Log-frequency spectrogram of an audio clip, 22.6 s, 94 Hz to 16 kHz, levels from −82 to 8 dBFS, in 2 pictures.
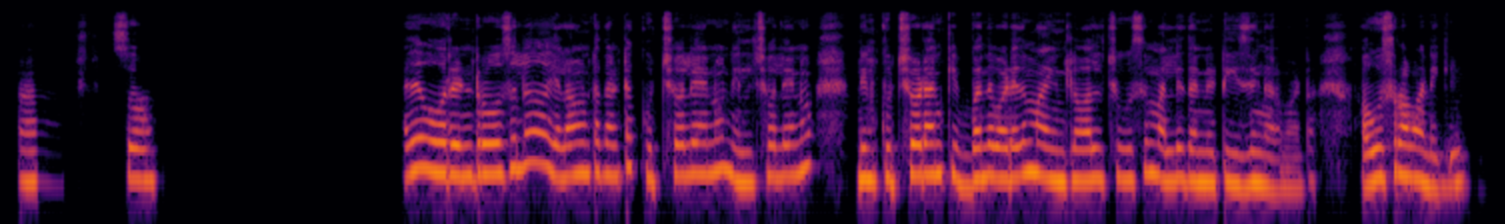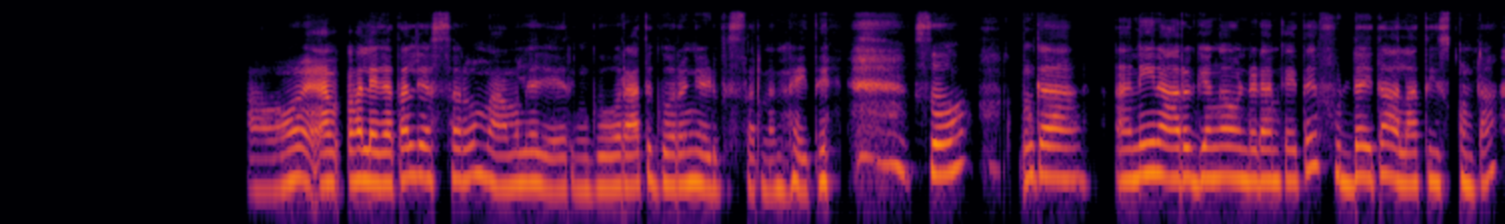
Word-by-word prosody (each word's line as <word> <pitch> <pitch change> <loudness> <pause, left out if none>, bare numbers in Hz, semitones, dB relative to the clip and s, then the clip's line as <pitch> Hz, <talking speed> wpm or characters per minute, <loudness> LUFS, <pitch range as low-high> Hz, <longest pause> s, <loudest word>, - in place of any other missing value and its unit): ఆ! 250 - -4 0.7
సో 265 -2 -2 1.9
అదే 320 +3 +2
ఓ - - +5
రెండ్రోజులు 300 +5 +2 0.2
ఎలా 280 0 0
ఉంటదంటే 300 +1 -2
కూర్చోలేను, 295 +3 -2
నిల్చోలేను. 280 +5 -2 0.4
నేను 265 -1 +3
కూర్చోవడానికి 295 +3 +2
ఇబ్బంది 270 +4 +1
బడేది 275 +3 +2
మా 290 - +1
ఇంట్లో 255 +1 +1
వాళ్ళు 260 0 0
చూసి, 260 +1 -4
మళ్ళీ 265 0 -1
దాన్ని 245 -1 +2
టీజింగనమాట 225 -2 -2 0.5
"అవసరమా 270 +2 +2
నీకి" 225 +1 -7 2.3
ఆ! - - -9 0.3
ఓహ్! 255 -2 +4
వాళ్ళేగతాలు 255 +1 +4
జేస్తారు. 270 0 -2
మాములుగా 240 +1 -1
జేయరు. 220 +1 -7 0.2
గోరాతి 230 +3 +1
గోరంగా 240 +1 +1
ఏడిపిస్తారు 220 0 -8
నన్నైతే. 220 +3 -2 0.8
సో, 300 - +6 0.7
ఇంకా 285 0 +4 0.5
ఆ - - +1
నేనరోగ్యంగా 275 -2 +4
ఉండడానికైతే 260 +2 0
ఫుడ్డయితే 280 +1 0
అలా 240 -2 +1
తీసుకుంటా. 245 -1 -3
260 Hz, 105 wpm, -25 LUFS, 245-285 Hz, 2.3 s, సో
